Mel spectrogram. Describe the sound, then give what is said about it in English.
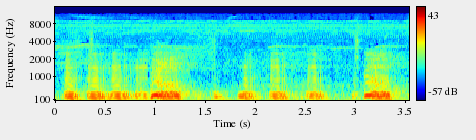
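Vervet monkey calls ring out in loud, rhythmic bursts of harsh, grunting barks, several clusters of short pulses broken by a couple of drawn-out squealing cries, with no voices present. “Wow, listen to those hyenas. No, that's the vervet monkey.”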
